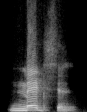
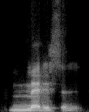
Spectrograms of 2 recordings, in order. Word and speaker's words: medicine: american well almond amen then medicine with just two syllables in british sometimes you also get medicine but americans do more of medicine so with the three syllables then root british americans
